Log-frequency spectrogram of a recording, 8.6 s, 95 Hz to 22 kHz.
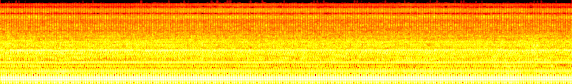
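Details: Teande 4200 psi pressure washer, Rato 209 cc Honda-clone single-cylinder engine, running with water connected after an obstruction near the flywheel was cleared and cleaned: steady, smooth, unbroken exhaust beat with no knocking or scraping; healthy running.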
